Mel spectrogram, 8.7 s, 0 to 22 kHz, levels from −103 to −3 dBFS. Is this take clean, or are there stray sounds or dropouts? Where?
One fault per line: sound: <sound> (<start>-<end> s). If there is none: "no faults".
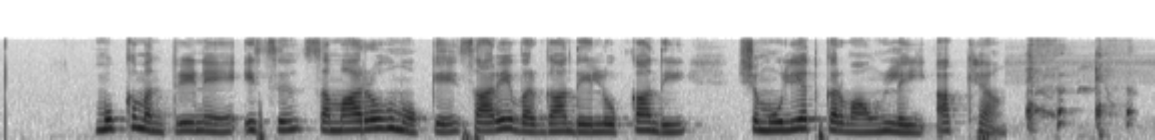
sound: cough (7.7-8.5 s)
